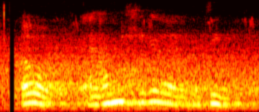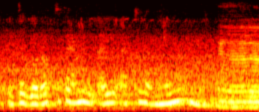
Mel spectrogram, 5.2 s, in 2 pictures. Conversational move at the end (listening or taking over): taking over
